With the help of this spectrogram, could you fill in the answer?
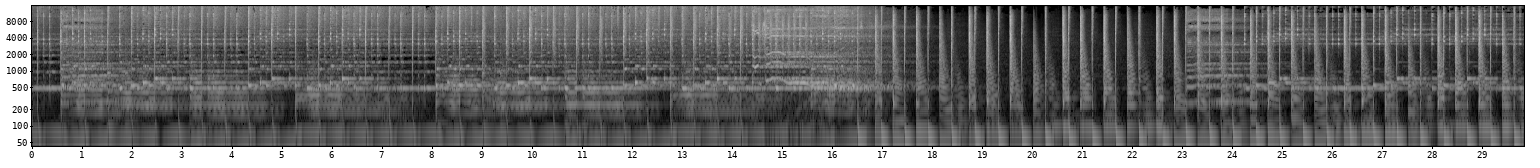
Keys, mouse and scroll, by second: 1.8 shift+z, 3.8 shift+z, 8.9-12.8 drag, 13.2 click, 13.4 alt+shift+z, 14.2-17.9 middle drag, 18.2-24.0 drag, 24.0-26.6 middle drag.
